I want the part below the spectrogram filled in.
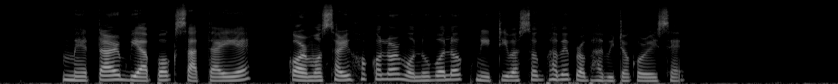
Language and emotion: Assamese, sad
